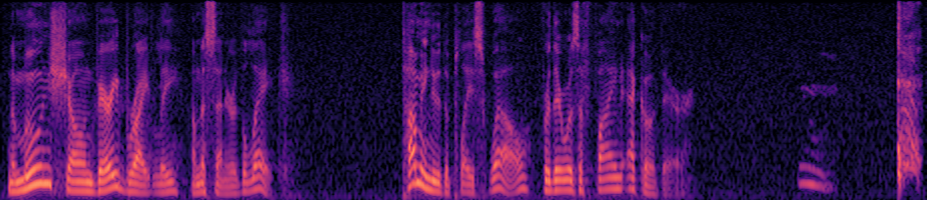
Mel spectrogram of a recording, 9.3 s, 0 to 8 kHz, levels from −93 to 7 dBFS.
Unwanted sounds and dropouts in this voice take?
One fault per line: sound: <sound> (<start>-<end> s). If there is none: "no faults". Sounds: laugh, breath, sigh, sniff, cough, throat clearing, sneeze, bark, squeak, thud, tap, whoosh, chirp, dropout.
sound: sigh (7.9-8.4 s)
sound: cough (8.9-9.2 s)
